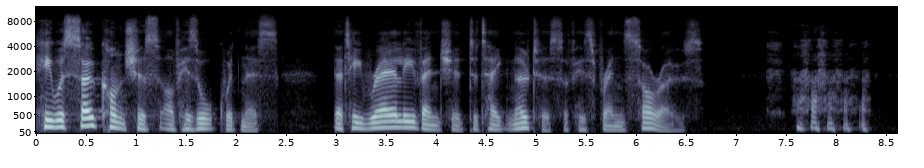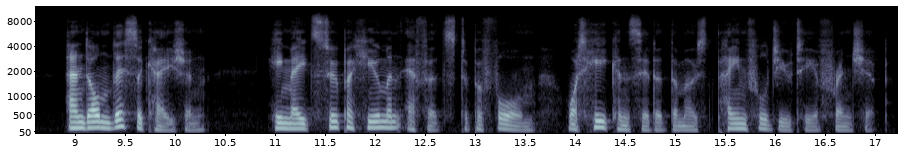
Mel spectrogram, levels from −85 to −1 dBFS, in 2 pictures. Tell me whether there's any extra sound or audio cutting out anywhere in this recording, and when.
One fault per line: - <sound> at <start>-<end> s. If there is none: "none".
- laugh at 7.3-8.4 s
